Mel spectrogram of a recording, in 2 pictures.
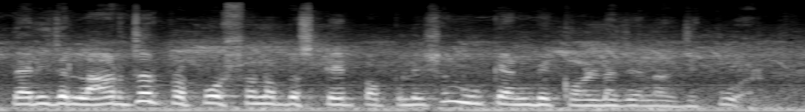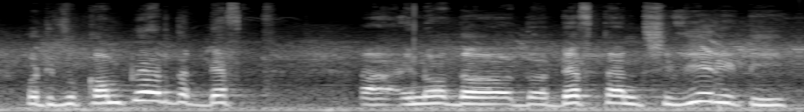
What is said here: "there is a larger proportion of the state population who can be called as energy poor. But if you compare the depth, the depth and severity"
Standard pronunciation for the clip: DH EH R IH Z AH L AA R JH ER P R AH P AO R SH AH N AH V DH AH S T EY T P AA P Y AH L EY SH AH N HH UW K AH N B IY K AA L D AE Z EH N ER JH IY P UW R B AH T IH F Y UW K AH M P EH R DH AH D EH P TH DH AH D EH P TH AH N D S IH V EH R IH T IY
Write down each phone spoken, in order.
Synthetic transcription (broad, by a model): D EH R IH Z AH L AA R JH ER P R AH P AO R SH AH N AH V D AH S T EY T P AA P Y AH L EY SH AH N HH UW K AH N B IY K AA L D AE Z EH N ER JH IY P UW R B AH T IH F Y UW K AH M P EH R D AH D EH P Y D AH D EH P T AH N D S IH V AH R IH T IY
